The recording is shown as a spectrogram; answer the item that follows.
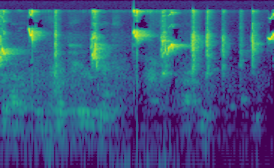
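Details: Javan white-eye song played as a lure to make birds sing: high, sharp chirps and short whistled notes, scattered and irregular, with a faint low murmur underneath early on.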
